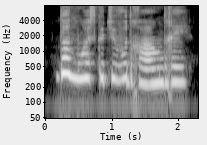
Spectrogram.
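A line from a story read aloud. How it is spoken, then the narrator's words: Heartrending voice. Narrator (French): répondit le chanoine d'une voix déchirante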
